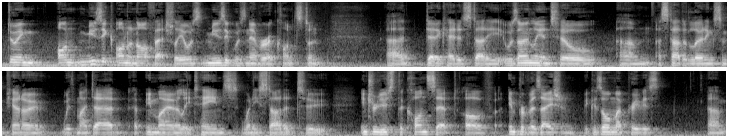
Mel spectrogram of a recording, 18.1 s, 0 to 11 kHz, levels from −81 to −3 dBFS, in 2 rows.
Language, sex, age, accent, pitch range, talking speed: English, male, 20-39, Australian, 95-105 Hz, 160 wpm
